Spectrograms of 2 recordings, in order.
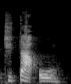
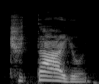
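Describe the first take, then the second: First: The word ends with a plain 'u' sound. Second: The word ends with a 'yu' sound. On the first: The speaker calls it wrong. "we don't say" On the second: The speaker calls it right. "We say"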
